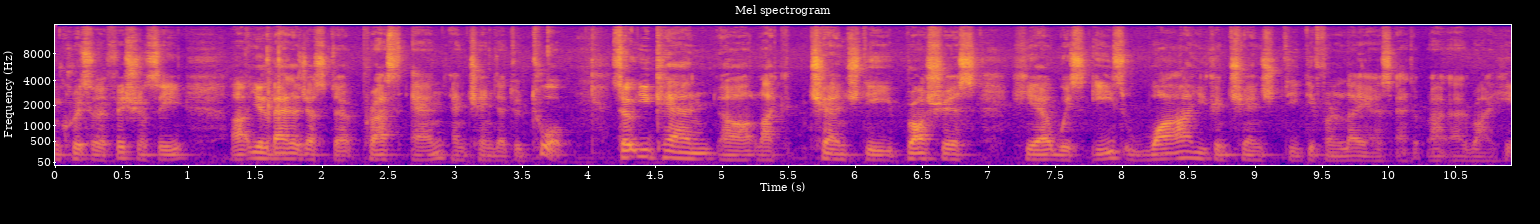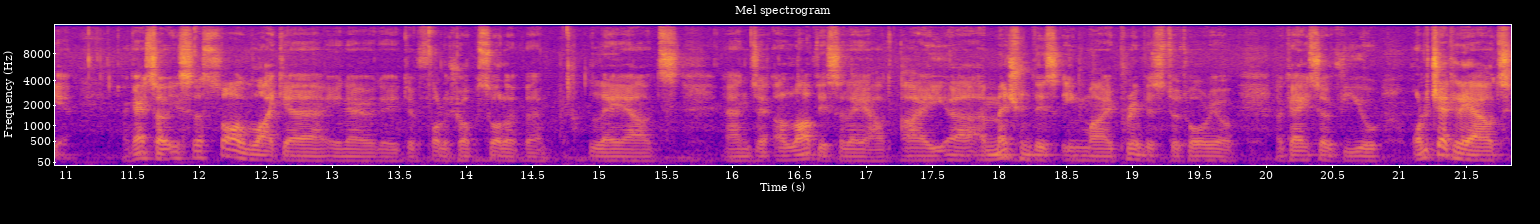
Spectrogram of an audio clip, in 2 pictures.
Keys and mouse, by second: 1.6 n, 12.1-13.9 drag.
